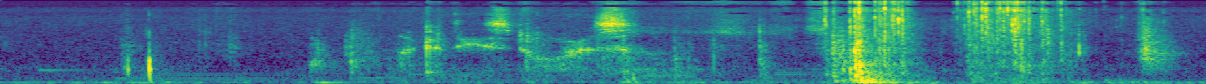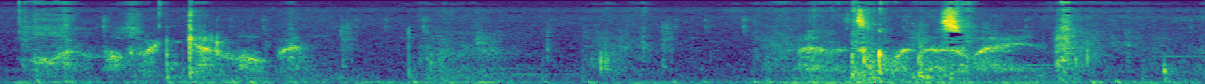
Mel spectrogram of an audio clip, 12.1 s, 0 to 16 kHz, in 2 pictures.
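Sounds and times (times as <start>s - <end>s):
faint whispering: 2.0s - 3.5s, 6.1s - 7.7s, 9.9s - 11.4s.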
